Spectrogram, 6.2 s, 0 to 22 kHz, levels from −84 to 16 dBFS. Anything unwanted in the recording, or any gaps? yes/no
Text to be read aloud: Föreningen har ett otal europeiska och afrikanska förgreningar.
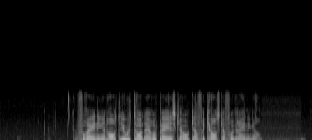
no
